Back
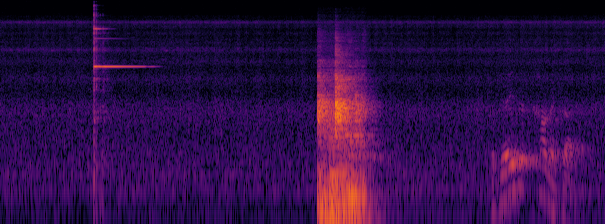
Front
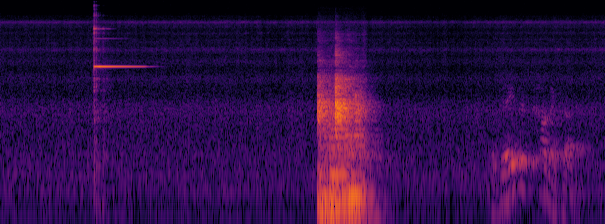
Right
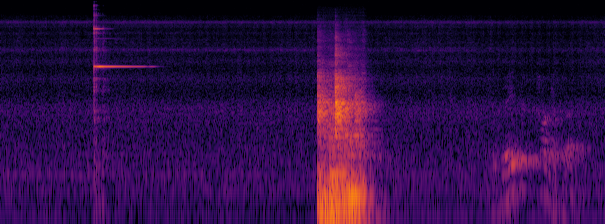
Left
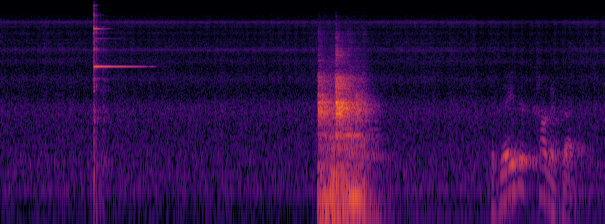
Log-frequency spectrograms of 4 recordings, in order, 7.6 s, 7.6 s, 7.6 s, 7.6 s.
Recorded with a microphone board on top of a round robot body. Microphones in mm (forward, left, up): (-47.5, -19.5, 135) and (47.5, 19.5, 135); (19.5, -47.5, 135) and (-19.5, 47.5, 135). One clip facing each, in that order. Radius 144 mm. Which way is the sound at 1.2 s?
165° left.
